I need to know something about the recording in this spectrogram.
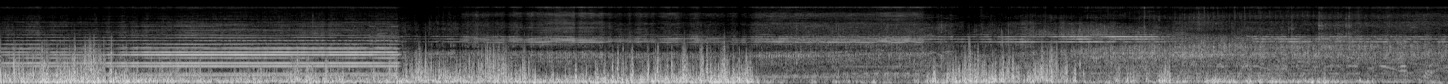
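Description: Vehicle horns held down in long, steady blasts, several at once, with the set of horn pitches changing about four seconds in and again around nine seconds. Voices and vehicle noise sound underneath.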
